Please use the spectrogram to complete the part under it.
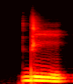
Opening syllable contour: low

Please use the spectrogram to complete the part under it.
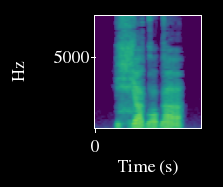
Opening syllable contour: low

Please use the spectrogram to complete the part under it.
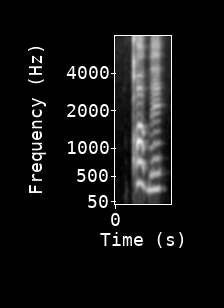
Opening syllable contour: falling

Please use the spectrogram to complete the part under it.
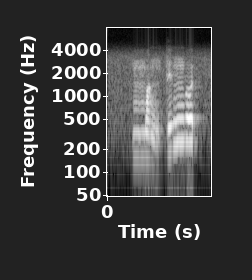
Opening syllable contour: low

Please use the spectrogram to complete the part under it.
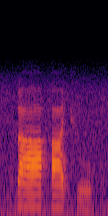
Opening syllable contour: high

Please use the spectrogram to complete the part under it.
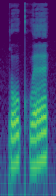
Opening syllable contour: rising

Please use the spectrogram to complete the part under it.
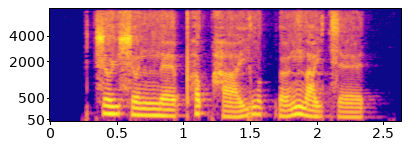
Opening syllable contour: high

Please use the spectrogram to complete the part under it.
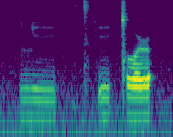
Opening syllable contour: low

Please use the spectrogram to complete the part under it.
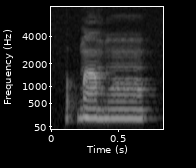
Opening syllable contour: low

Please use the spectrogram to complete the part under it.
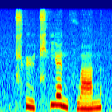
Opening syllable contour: low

